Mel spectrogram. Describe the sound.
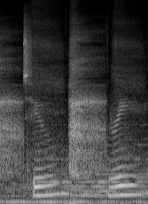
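Deep breaths are drawn in through the nose and let out through the mouth during a breathing exercise: long airy inhales and exhales, each exhale ending in a soft sigh.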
